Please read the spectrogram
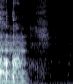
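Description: A short, harsh coughing fit: two rough, wet-sounding coughs in quick succession, then a fading raspy breath. No talking.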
